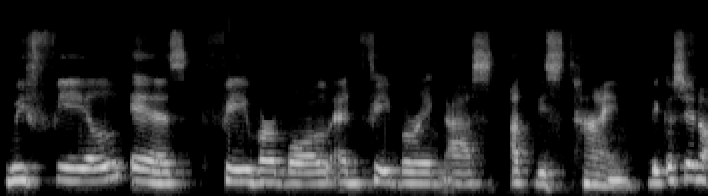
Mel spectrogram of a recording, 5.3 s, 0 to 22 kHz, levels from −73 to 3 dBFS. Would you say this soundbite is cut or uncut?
cut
